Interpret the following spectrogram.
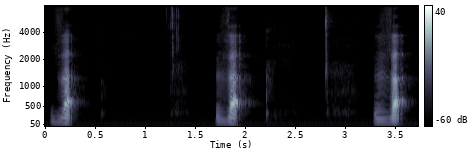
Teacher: place your top teeth lightly on your lower lip. And now make a buzzing sound with your vocal cords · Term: V sound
